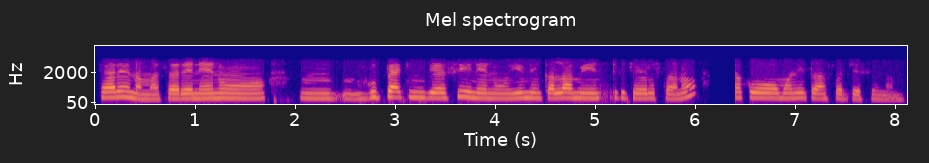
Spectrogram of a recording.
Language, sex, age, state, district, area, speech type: Telugu, female, 30-45, Andhra Pradesh, Nellore, rural, conversation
